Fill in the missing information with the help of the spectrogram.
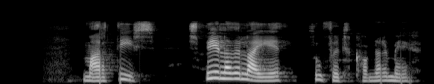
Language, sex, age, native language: Icelandic, female, 30-39, Icelandic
